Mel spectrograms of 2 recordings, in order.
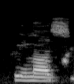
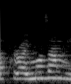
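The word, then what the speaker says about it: primase: پریماز. – پرایمر یا پریماز کدومش؟ – همون پریماز. – خب آنزیم پریماز یا پرایماز هم میگن تو انگلیسی تلفظ درستش پرایمازه، ما تو فارسی میگیم پریماز.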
